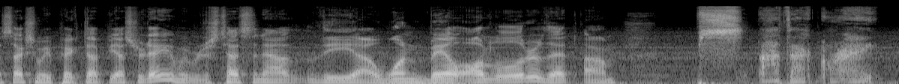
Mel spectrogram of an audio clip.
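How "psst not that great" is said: hushed near-whisper. Real, not acted. Gamer whispering his verdict on the mod to viewers, hushed whisper. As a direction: drop to a secret whisper. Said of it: "I don't know why I'm whispering".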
